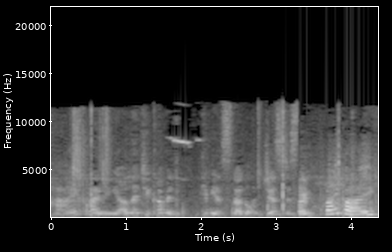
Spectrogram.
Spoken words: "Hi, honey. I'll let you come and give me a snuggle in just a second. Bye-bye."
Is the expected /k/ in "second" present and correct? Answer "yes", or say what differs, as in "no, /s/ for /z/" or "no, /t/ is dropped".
no, /k/ is dropped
